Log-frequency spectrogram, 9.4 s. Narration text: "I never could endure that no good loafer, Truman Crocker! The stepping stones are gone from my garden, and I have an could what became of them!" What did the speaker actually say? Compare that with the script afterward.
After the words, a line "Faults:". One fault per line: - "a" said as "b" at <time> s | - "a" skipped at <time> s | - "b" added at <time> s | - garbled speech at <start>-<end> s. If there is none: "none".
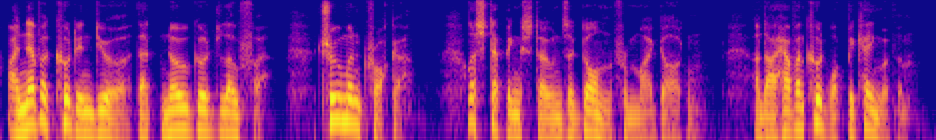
"I never could endure that no good loafer, Truman Crocker! The stepping stones are gone from my garden, and I have an could what became of them!"
Faults:
none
